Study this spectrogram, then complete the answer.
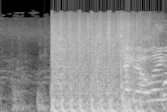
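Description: An AKM rifle firing in PUBG Mobile: a sudden, loud burst of rapid automatic shots in quick succession, close and sustained after a quieter moment.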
